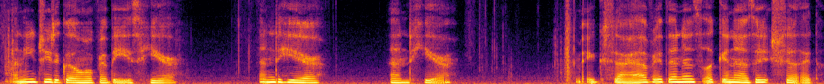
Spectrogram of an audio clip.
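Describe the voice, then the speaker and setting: Woman acting as sweetly menacing vampire councilwoman, Southern US drawl, creaky, unhurried, condescending, ASMR roleplay. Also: mid-range voice, fairly even intonation, darkish tone, slight background noise. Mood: businesslike, smooth. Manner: condescending, drawling pet names, slow and deliberate.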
